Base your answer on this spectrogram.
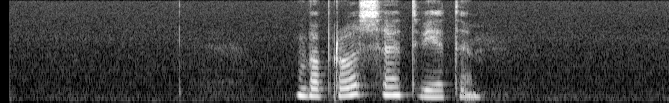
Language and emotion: Russian, neutral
